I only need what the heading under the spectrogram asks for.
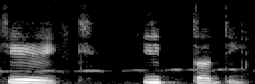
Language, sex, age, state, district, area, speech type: Bengali, female, 18-30, West Bengal, Alipurduar, rural, spontaneous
